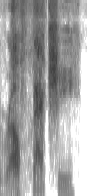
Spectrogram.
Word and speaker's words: Bakshi: Is that the Ralph Bakshi? – Yes.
